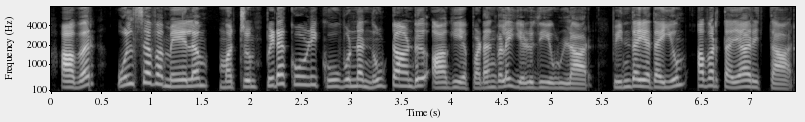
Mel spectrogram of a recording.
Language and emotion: Tamil, neutral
